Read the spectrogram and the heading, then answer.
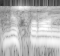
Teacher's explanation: مصرا لا ترقق الراء. نعم مفخمة. · Term: تفخيم الراء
